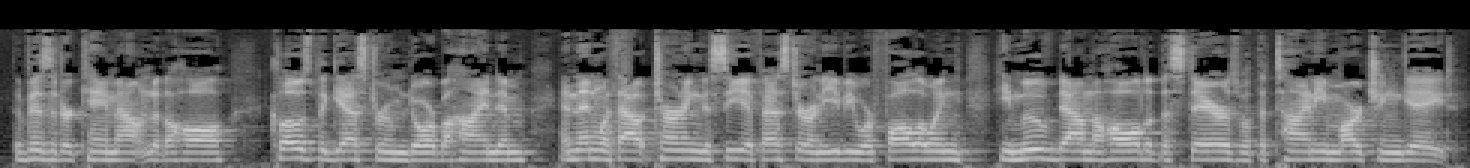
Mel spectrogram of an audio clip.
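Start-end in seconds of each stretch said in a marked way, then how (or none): none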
